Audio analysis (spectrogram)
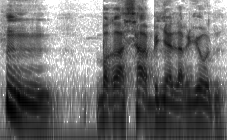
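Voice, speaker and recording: A man's voice: on the low side, a little slow, breathy edge, full character voice. An actor playing a teasing, worldly older male confidant with a coaxing manner in a Tagalog radio drama. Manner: coaxing, animated.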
